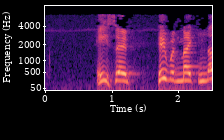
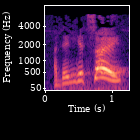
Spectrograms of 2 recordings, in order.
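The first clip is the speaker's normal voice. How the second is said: usual speaking voice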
